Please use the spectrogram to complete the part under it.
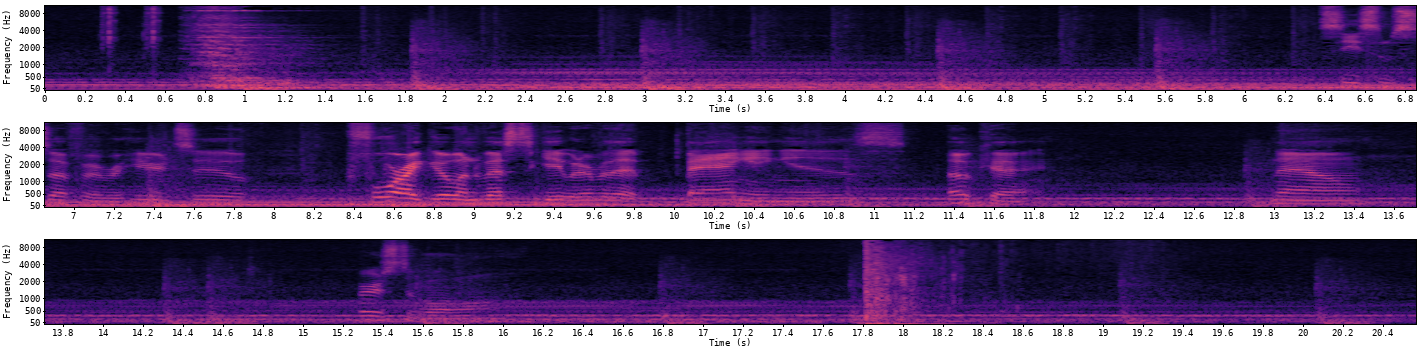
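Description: Low eerie music drones steadily.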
